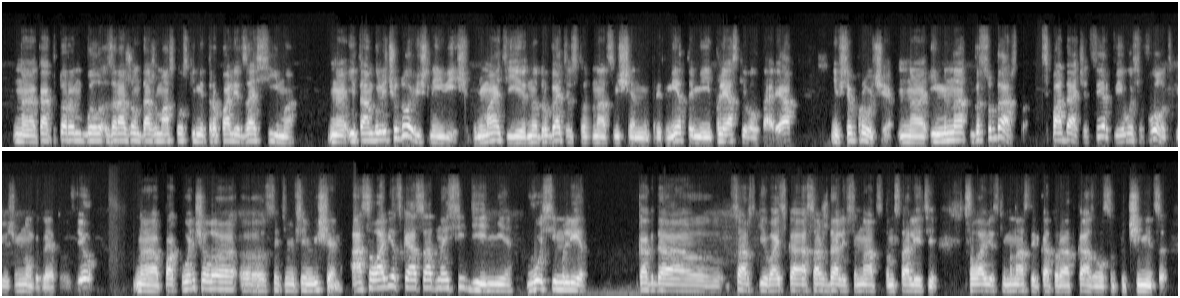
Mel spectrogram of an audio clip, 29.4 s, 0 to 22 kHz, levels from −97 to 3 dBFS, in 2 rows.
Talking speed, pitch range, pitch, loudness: 120 wpm, 120-150 Hz, 130 Hz, -17 LUFS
